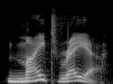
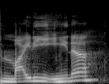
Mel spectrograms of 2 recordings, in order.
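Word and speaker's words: Mightyena: I gotten the play test for Might Rea, which is spelled the word might then re y a all connected. I'm sorry. That's Mighty Ena.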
